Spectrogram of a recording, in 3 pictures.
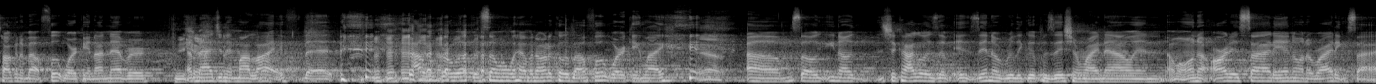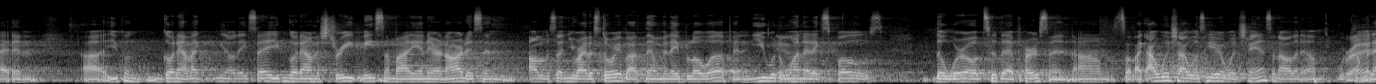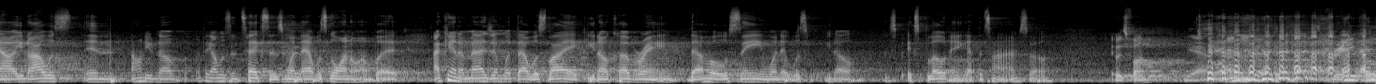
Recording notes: In a live panel recorded at Chicago Athletic Association Hotel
